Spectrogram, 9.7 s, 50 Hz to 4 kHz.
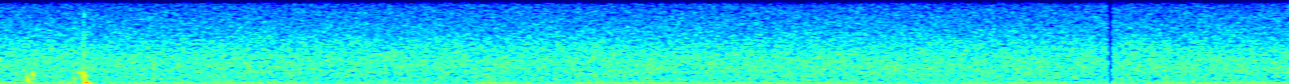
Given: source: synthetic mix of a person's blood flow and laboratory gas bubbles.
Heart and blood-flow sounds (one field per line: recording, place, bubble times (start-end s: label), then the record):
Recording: Doppler ultrasound of blood flow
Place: subclavian vein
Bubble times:
0.18-0.29 s: bubbles
0.43-0.71 s: bubbles
From the record:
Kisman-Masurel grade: 212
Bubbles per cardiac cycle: several, 3 to 8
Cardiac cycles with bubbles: 1 to 10%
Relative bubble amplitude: moderate (0.250 to 0.450)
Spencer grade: 1 (occasional bubble signal discernible with the cardiac motion signal, with majority of cardiac periods free of bubbles)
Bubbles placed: anywhere in the cardiac cycle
